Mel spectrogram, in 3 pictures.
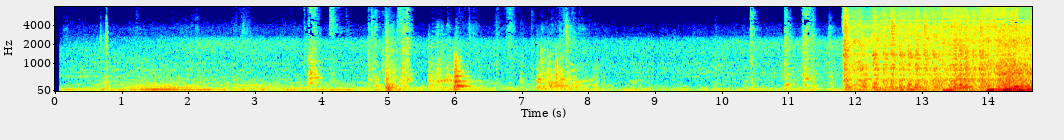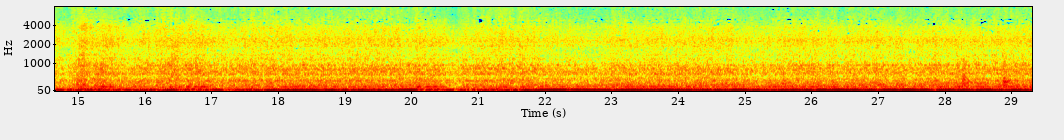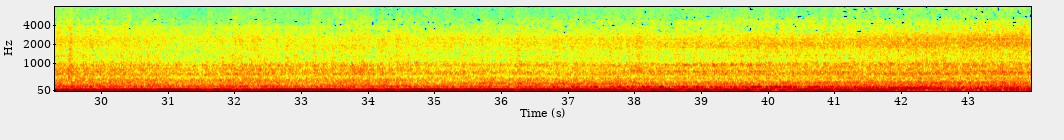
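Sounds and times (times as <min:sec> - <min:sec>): car engine starting and idling: 0:11.2 - 0:43.9.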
